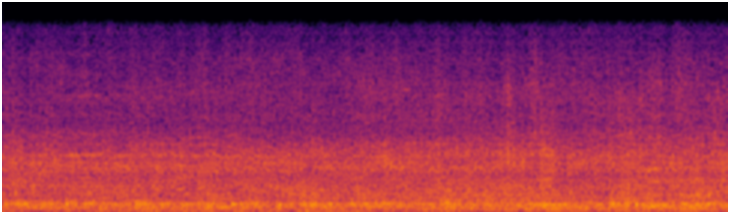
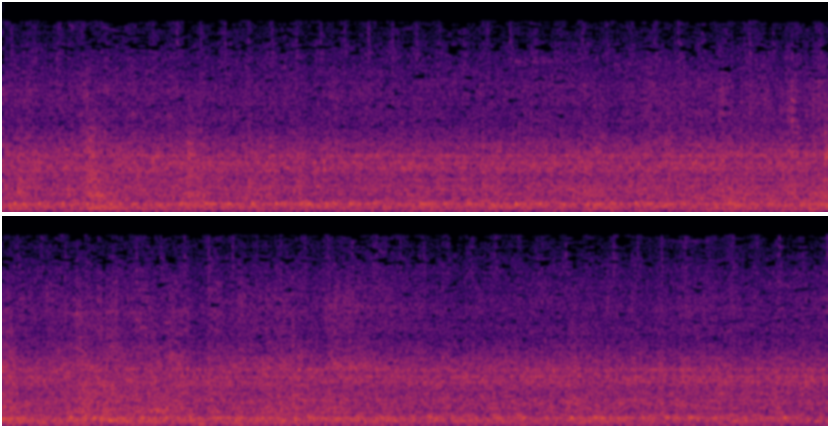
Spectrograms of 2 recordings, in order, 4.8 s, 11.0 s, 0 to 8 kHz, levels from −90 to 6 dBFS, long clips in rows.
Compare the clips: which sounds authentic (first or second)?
second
